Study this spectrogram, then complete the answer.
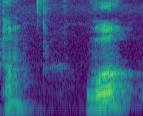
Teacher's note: ओठांना touch होतात वकारस दंतोष व ज्या उच्चार करता आपण त्यावेळेस खालच्या ओठाला दात टच होतो वरचा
